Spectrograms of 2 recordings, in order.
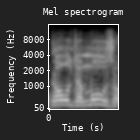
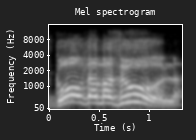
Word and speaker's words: Golda Mazul: Golda Moozle, or however the hell you say your name. Sir, how do you say your name? It's Golda Mazul.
